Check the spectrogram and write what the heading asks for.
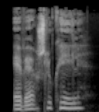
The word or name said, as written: erhvervslokale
